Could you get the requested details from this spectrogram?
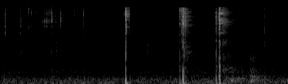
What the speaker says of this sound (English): So I'm gonna take this tape off here.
